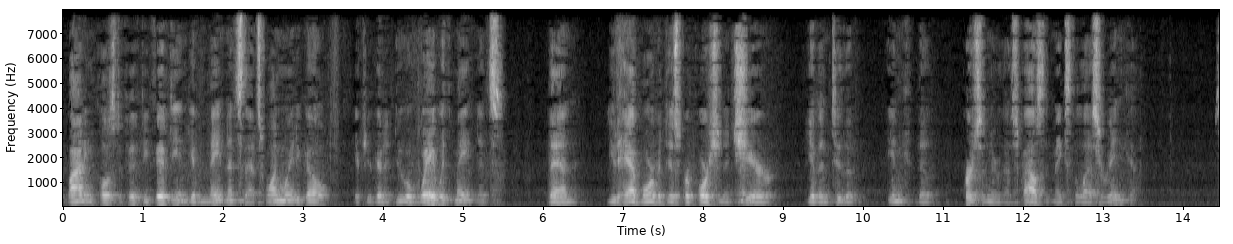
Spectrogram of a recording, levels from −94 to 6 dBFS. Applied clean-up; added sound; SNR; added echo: none; none; none; none.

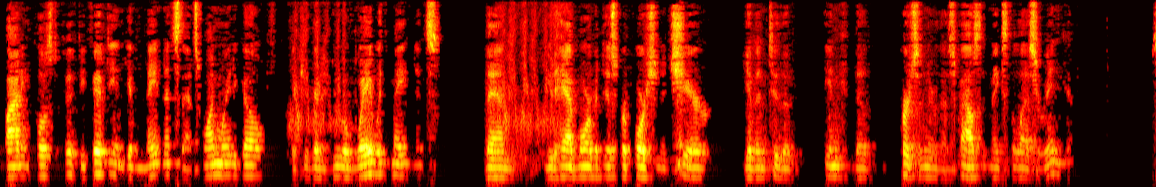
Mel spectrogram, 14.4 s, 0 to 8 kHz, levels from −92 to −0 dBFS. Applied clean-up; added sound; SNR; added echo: classical method spectral subtraction.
